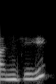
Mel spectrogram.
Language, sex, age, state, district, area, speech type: Punjabi, female, 18-30, Punjab, Fazilka, rural, conversation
